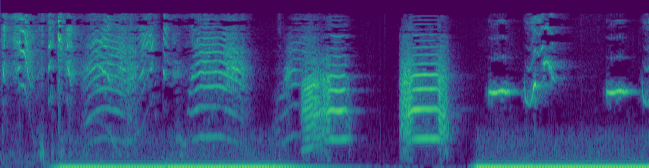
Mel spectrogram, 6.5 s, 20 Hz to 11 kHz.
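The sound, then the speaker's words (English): A 10-year-old boy from Oklahoma imitates a run of bird calls with his voice: honking, goose-like cries, warbling trills and repeated sharp whistles in loud bursts separated by brief pauses, with no talking. “He's a passionate bird lover who's begun to draw crowds with his talent for imitating a wide range of calls.”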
